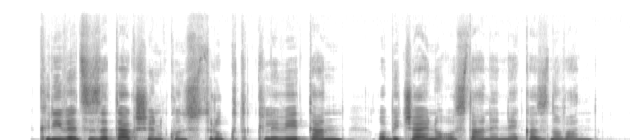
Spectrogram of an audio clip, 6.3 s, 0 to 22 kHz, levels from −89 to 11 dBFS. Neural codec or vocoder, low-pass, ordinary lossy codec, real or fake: none; 19.8 kHz; none; real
